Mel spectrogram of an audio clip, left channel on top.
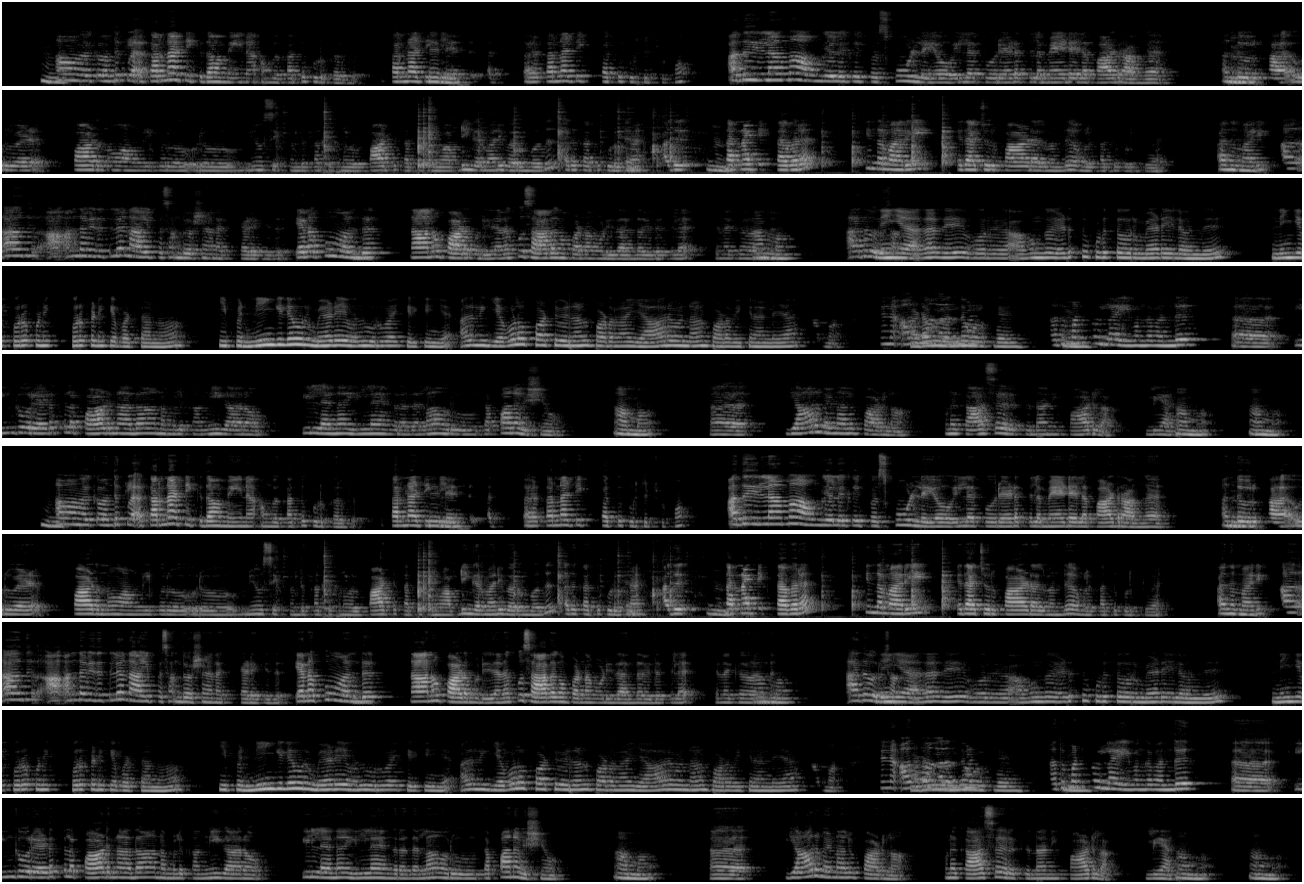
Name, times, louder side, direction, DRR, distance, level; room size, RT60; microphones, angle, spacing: voice 1, 0.5-3.5 3.9-4.6 5.2-6.4 6.7-6.8 7.3-11.6 12.2-13.4 13.7-19.9 20.2-21.1 21.6-22.3 22.5-24.6 25.1-29.7 30.1-32.9 33.1-33.8 34.4-35.0 47.2-47.3 47.8-48.7 49.5-50.9 51.3-54.6 55.0-57.6 59.1-59.5 59.8-61.0 61.4-63.1 63.4-63.7, right 2 dB, 45° right, 5 dB, 1.3 m, -32 dB
voice 2, 4.3-4.6 12.2-12.5 19.2-19.4 20.0-20.3 25.3-25.6 29.5-29.7 33.5-33.9 34.7-38.2 38.7-40.8 41.2-47.0 48.1-49.2 49.6-49.9 58.1-58.5 63.7-64.1 64.5-64.8, left 2 dB, 20° left, 8 dB, 0.6 m, -31 dB
sound 1, 14.9-22.5, equal, 5° right, 0.9 m, -42 dB
9.9 x 5.6 x 2.2 m, 0.37 s
head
